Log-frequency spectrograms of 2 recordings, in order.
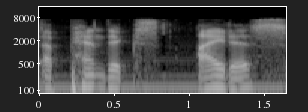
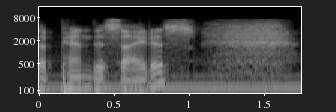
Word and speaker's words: appendicitis: what do you call it if you guessed appendix itis appendixitis you would be correct except that that's it's usually pronounced appendicitis right so itis uh itis if if you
